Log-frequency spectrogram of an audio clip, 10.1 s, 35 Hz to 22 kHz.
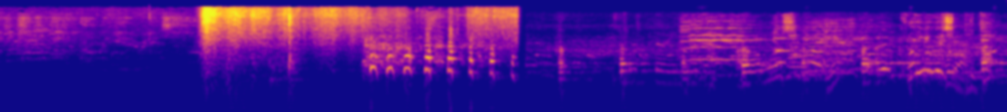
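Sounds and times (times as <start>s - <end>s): plastic bag crinkling: 2.0s - 5.2s.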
